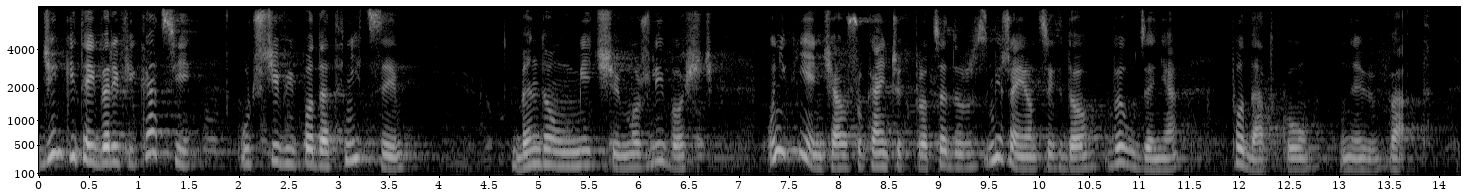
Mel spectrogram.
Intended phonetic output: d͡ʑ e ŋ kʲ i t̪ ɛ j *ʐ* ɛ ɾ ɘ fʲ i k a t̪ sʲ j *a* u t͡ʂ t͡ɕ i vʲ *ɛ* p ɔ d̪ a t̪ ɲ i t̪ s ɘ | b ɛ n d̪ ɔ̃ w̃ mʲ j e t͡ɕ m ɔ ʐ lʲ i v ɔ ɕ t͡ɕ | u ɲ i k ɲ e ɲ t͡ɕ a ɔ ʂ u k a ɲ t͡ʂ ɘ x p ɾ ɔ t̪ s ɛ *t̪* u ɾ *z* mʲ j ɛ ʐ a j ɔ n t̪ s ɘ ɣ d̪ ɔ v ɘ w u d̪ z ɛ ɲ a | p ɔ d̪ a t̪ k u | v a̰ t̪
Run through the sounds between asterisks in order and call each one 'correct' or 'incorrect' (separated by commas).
incorrect, incorrect, incorrect, incorrect, correct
